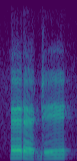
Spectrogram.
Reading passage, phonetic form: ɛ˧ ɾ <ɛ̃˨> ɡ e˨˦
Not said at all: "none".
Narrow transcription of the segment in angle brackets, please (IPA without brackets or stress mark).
ɛ˨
